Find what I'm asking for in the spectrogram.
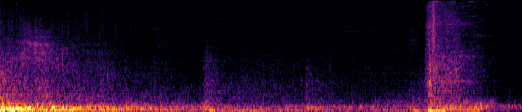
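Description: Incendio fire spell blasts in Hogwarts Legacy: a loud, continuous roaring burst with rumbling low end, then a sharper flare-up near the end, with no talk.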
